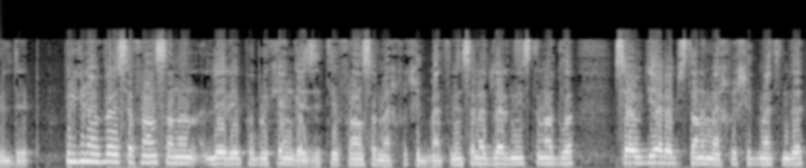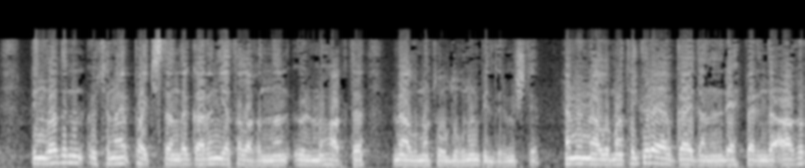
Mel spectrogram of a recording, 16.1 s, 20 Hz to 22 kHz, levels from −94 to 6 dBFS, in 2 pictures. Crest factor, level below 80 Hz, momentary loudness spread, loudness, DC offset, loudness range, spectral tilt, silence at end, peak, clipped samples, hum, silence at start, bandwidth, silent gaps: 8 dB; -38 dBFS; 7 LU; -7 LUFS; under 0.1%; 2 LU; -4.5 dB/octave; 0 s; 0 dBFS; 2%; none; 0 s; 11 kHz; none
